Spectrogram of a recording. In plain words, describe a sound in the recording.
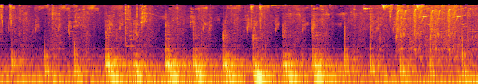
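Footsteps thud on metal stairs.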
